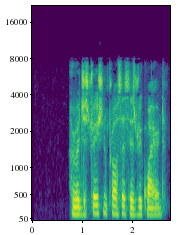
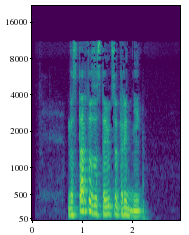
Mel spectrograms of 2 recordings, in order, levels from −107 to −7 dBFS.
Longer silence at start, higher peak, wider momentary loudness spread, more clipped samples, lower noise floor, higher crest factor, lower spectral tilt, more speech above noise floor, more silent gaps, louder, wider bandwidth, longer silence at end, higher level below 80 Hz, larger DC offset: about the same, 0.75 s vs 0.7 s; first, -2 dBFS vs -6 dBFS; second, 5 LU vs 8 LU; neither; first, -86 dBFS vs -82 dBFS; second, 16 dB vs 22 dB; second, -4 dB/octave vs -6 dB/octave; first, 70 dB vs 57 dB; neither; first, -16 LUFS vs -26 LUFS; second, 8 kHz vs 11.5 kHz; second, 0.1 s vs 0.7 s; about the same, -60 dBFS vs -60 dBFS; neither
